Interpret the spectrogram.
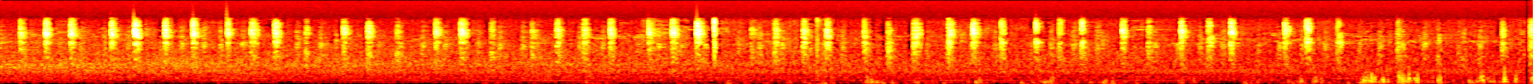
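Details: Great blue heron chicks being fed at their Chesapeake nest, heard through a live nest camera: rapid, steady run of hard ticking clacks, about three to four a second, with low thumps and rustling near the end.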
